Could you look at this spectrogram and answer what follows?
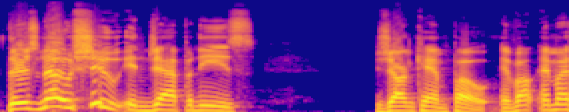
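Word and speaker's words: jankenpon: John Campon.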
